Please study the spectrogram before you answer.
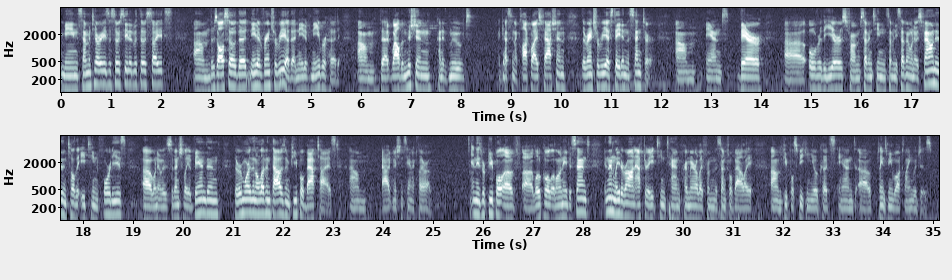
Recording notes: This recording is from the second half of a panel entitled “Telling the Truth of the California Missions,” which was part of the Telling and Teaching the Truth of the California Missions event.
